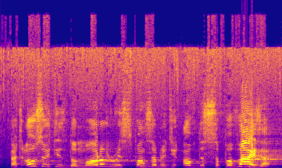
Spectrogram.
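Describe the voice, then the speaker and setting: A man uses a raised, projected voice with an extremely high pitch. He talks at a moderate pace against noticeable background noise. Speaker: professor. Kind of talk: lecture. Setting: lecture hall with audience. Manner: loud; halting.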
